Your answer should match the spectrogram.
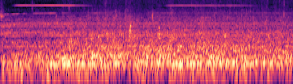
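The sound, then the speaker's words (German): Steady, loud churning of bubbling water with a low motor rumble underneath as the bubble jets of a whirlpool tub are switched on, continuous throughout with no voices. “Ich mache jetzt mal nur zum Beweis so die Blubberbläschen an”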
